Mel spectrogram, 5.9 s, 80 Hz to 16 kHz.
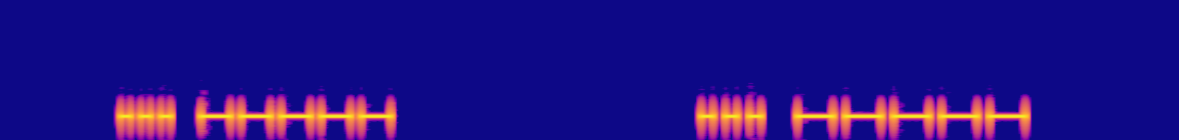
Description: Morse code, heard as a keyed tone, about 27 wpm, 700 Hz. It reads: S0 S0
